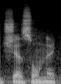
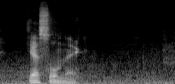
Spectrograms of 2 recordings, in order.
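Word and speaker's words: Jeselnik: reminds me of that one skit that Anthony Jessel Nick dig on his yeah let me pronounce that last name again gessel Nick he had a very very short live show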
